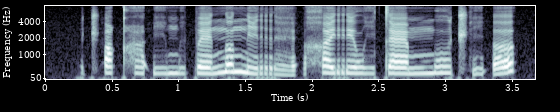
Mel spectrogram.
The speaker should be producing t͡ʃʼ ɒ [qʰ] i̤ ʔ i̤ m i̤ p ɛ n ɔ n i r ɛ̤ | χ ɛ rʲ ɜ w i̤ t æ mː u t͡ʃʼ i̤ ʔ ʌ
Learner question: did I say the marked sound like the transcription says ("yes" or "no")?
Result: yes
